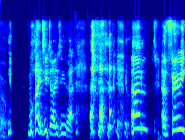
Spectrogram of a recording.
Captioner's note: both laughing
